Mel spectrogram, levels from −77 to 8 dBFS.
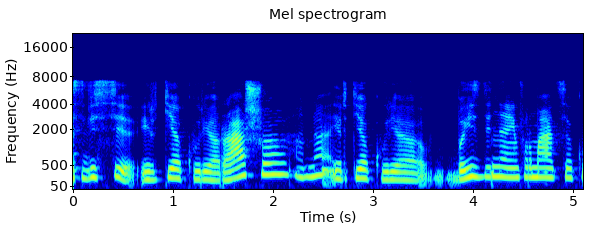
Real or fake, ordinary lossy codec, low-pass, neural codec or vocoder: real; MP3, 64 kbps; 7.2 kHz; none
